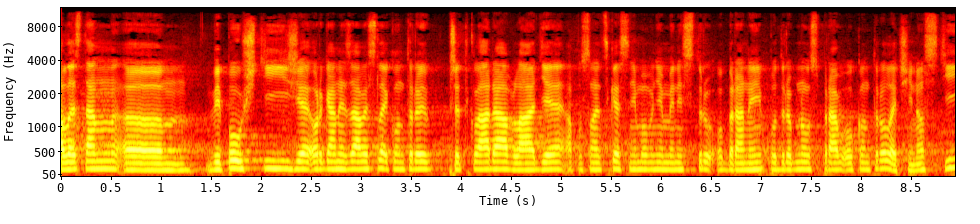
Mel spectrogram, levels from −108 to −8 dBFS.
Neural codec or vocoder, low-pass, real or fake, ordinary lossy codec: vocoder, 44.1 kHz, 128 mel bands every 256 samples, BigVGAN v2; 10.8 kHz; fake; MP3, 64 kbps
